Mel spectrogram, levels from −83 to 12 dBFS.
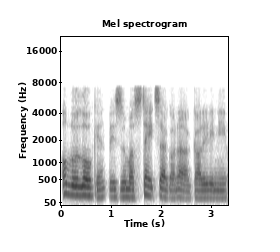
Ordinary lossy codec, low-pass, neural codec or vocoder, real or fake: none; 7.2 kHz; codec, 16 kHz in and 24 kHz out, 0.4 kbps, LongCat-Audio-Codec, fine tuned four codebook decoder; fake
